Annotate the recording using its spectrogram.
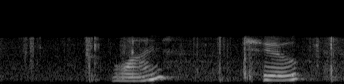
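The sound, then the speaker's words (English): Soft, scattered papery flicks and rustles of a deck of cards being shuffled before four cards are drawn, with a person making wordless voiced sounds twice over the shuffling. “Let me shuffle some cards.”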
